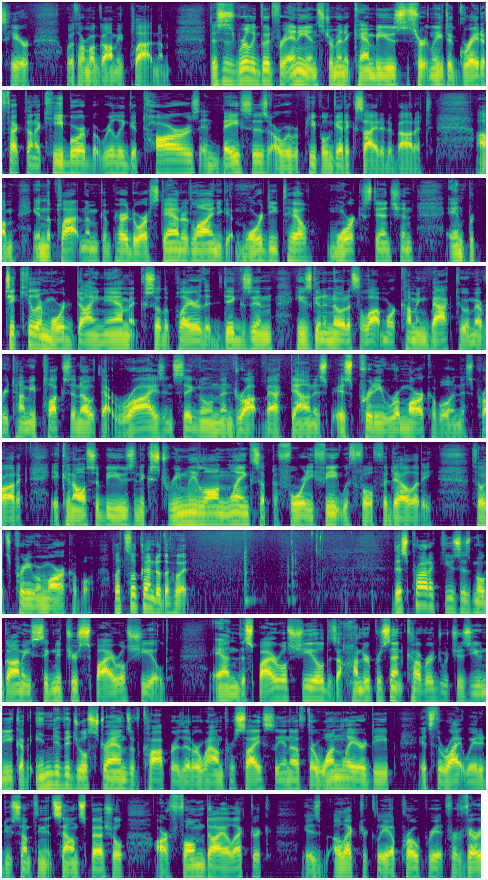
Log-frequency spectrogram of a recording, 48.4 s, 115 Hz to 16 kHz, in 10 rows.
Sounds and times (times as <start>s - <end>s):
Speech: 0.0s - 31.0s, 33.0s - 48.3s.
